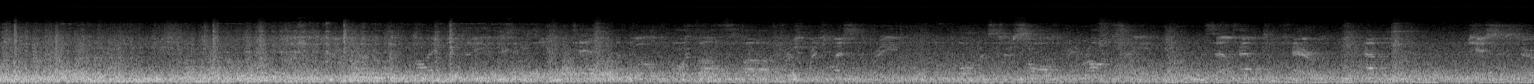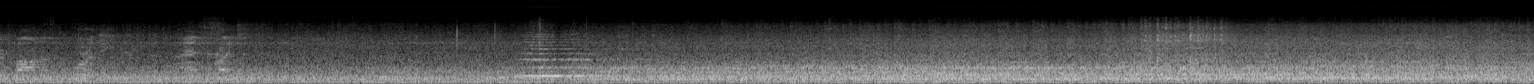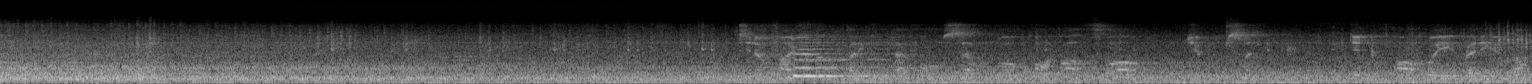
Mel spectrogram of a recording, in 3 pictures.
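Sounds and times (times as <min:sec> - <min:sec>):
diesel locomotive engine rumble: 0:00.0 - 0:46.0.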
